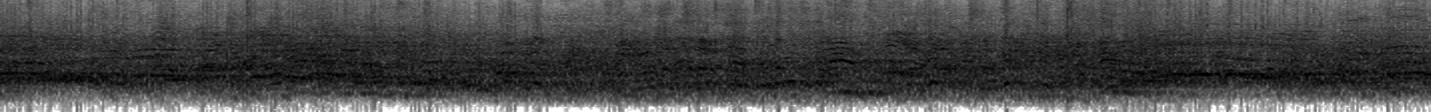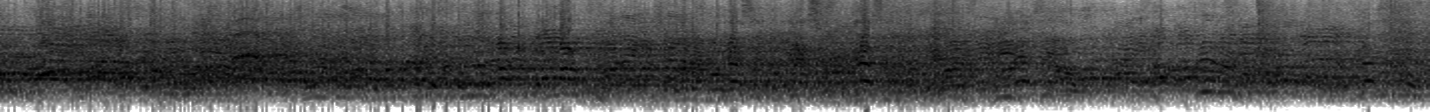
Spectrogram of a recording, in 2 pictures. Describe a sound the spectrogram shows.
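A crowd of spectators shouts and cheers around a boxing ring.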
